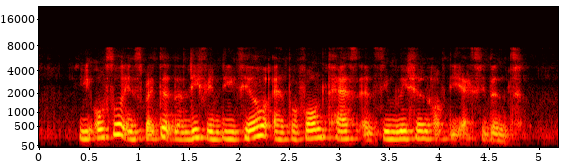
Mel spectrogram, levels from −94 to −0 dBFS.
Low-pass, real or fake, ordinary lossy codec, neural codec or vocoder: none; fake; none; codec, 16 kHz, 4.8 kbps, FACodec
